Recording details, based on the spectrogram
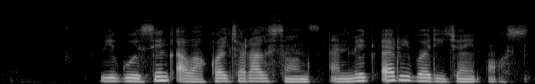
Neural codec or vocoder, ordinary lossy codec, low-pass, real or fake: none; none; 10.8 kHz; real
